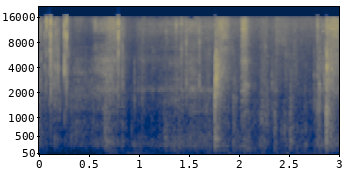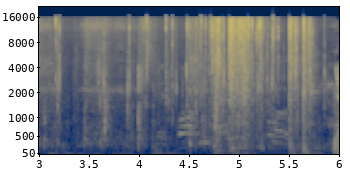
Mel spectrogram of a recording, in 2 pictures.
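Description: Plastic-wrapped packs of baby wipes crinkling and rustling as they are carried and set down on a counter, with scattered short knocks. A voice is heard briefly near the end.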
